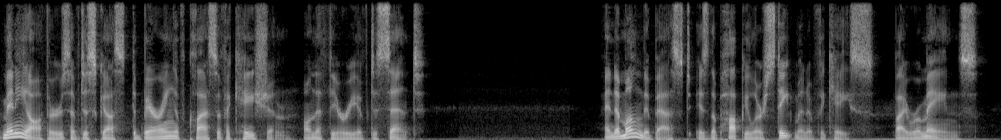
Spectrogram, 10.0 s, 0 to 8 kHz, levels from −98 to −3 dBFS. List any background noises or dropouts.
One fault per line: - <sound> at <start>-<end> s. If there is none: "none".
none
